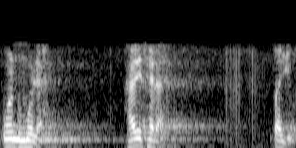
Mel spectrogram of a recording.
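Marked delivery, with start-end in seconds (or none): 0.1-0.7 أنملة starting with u, unmula; أنملة read unmula with damma; damma on the hamza. Shown as a demonstration. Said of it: "ضم الهمزة".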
